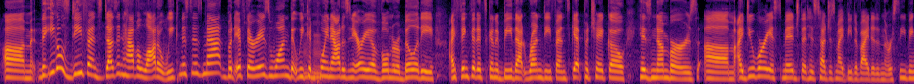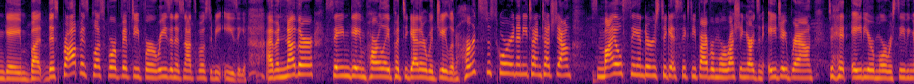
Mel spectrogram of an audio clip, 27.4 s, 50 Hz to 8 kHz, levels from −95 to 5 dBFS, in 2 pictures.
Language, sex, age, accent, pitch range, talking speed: English, female, 20-39, American, 200-250 Hz, 230 wpm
